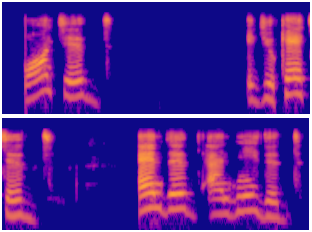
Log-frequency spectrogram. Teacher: This group has an extra syllable, id, because it ends with, the verb is ending with teh or deh.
